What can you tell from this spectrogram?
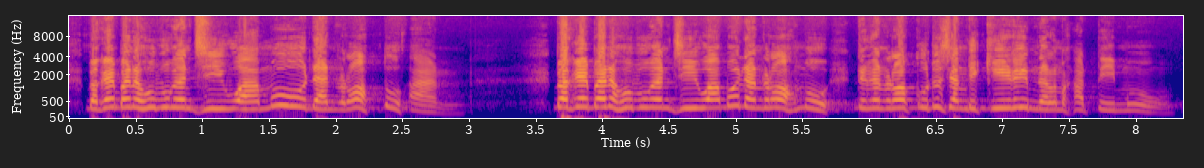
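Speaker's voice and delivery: loud, high preacher's cry; preaching at full force. Acted. Pastor crying out God's power over all to the congregation, loud and high. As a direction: proclaim it to the whole hall.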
